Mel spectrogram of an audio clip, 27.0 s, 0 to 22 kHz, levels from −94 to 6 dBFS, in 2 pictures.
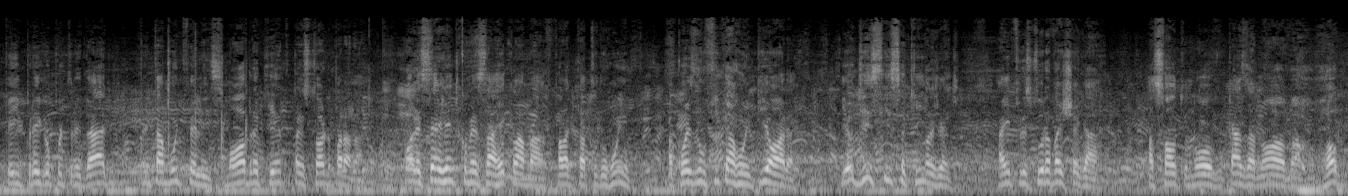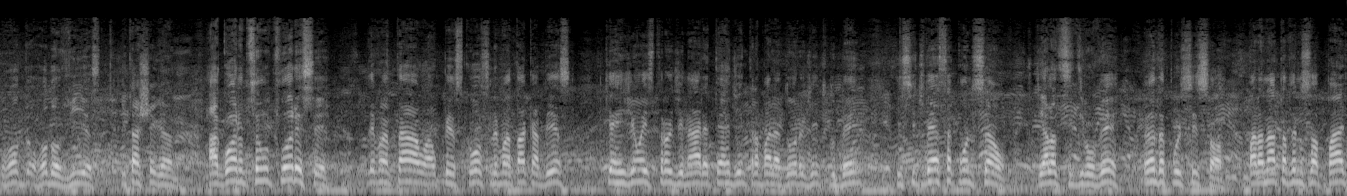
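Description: At 9.26 to 9.30 s the sound jumps abruptly forward with a short blip at the join, so the material on either side does not follow on. This is likely a stream segment skipped: one segment failed to load and playback resumed from the next.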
